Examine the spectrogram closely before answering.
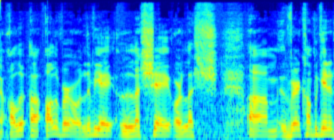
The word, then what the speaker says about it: Laxe: Lash. It's spelled Lax. It's pronounced Lache.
